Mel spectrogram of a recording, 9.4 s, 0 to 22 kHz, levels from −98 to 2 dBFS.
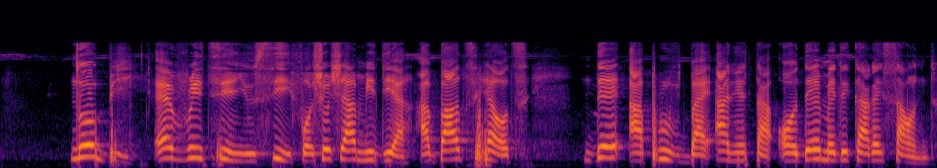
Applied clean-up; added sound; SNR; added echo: none; none; none; none.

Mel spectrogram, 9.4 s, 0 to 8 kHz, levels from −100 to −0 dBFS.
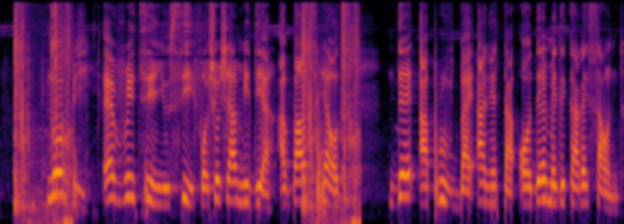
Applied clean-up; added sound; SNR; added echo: none; Walk, footsteps; 5 dB; none.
